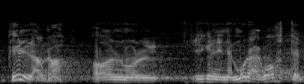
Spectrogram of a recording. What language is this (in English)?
Estonian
